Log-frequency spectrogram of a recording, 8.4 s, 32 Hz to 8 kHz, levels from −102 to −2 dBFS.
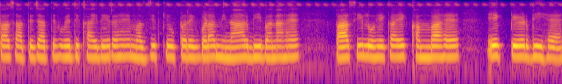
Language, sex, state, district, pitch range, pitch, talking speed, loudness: Hindi, female, Goa, North and South Goa, 190-195 Hz, 195 Hz, 200 wpm, -19 LUFS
